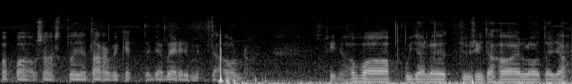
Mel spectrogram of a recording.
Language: Finnish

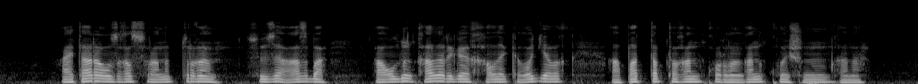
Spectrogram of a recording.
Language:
Kazakh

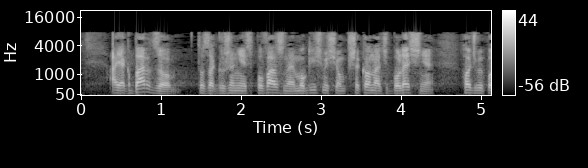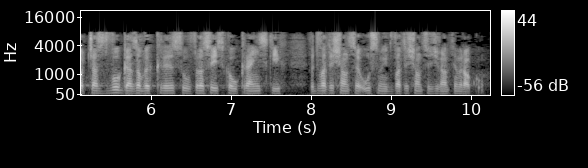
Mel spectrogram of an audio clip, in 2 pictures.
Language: Polish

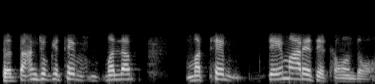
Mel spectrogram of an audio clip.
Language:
Sindhi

